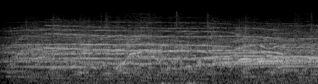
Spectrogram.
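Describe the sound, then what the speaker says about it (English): Crowd of schoolgirls cheering and screaming with excitement at an airport arrivals area as a 15-year-old Olympic champion comes through customs, a sustained, high-pitched chorus of shrieks and cheers close by. "when she walked through customs, there were screams of pride"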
